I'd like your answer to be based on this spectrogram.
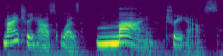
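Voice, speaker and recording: A woman's voice: a little high, animated, drawn-out words, fairly bright tone, slight background noise. A woman reading a children's storybook aloud expressively, like a teacher with a class lesson.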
